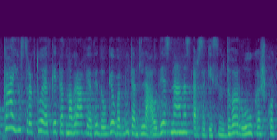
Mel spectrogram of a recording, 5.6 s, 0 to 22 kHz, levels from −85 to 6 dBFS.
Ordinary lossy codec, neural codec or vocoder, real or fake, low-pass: AAC, 32 kbps; none; real; 7.2 kHz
